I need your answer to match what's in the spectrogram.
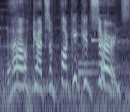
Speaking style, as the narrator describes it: He screamed

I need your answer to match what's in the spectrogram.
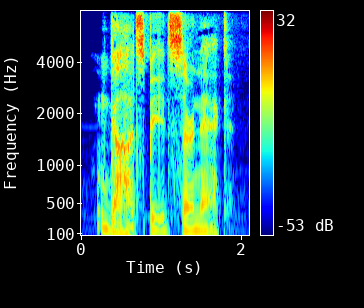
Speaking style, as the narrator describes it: Erica laughed

